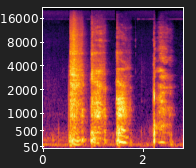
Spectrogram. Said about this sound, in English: You okay? Yeah, nah, just getting old. It seems I can't smoke or laugh now without coughing.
